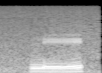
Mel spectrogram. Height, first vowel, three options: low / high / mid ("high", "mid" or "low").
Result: mid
